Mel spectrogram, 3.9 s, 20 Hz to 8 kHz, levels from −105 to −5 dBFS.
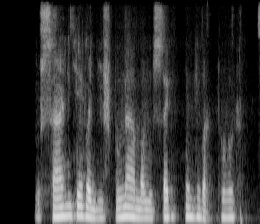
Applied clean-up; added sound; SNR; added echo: neural mask model DeepFilterNet 3.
